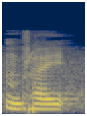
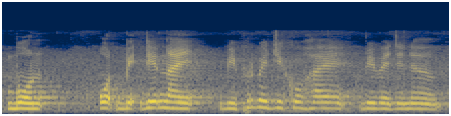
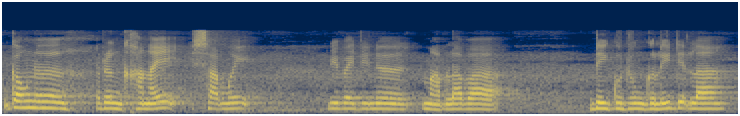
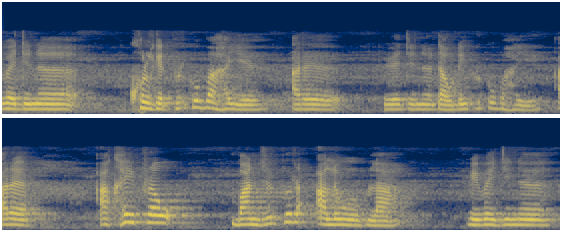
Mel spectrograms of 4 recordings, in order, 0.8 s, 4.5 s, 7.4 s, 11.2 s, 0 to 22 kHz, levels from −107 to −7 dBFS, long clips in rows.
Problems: none marked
